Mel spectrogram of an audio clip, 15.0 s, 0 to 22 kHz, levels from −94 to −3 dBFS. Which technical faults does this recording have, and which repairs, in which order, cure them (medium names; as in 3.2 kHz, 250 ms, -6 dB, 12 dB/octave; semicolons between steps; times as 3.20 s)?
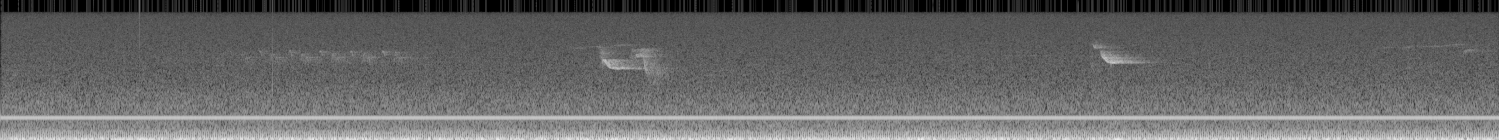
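crackle 45 per s -28 dBFS
hum 50 Hz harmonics 5 -25 dBFS
whine 640 Hz -24 dBFS
1.39 s: pop
2.72 s: pop -11 dBFS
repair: de-click; de-hum 50 Hz, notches 5; band-stop 640 Hz, Q 30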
